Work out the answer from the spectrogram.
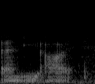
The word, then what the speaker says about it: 那: They used N-A instead of N-E-I. So ne is like a pronunciation that is common in Beijing.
